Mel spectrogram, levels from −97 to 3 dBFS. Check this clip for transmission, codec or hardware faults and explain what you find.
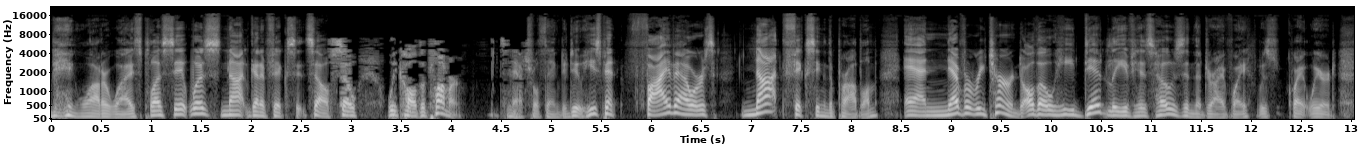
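One fault is present: a stretch where the adaptive stream drops to a lower bitrate. From 2.77 s to 4.77 s the audio abruptly loses its top end, with nothing above 7 kHz, and codec artefacts thicken, then full quality snaps back with no gap at either edge. A slowed connection made the player fetch a lower-quality version of the stream for those two seconds. The band-limiting and smearing fit a move from around 96 kbit/s AAC down to roughly 16 kbit/s.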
